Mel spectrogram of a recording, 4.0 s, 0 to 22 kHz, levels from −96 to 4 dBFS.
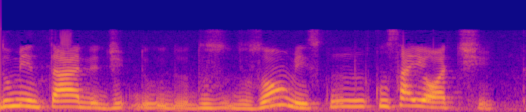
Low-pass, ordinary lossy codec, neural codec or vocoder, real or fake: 7.2 kHz; none; none; real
